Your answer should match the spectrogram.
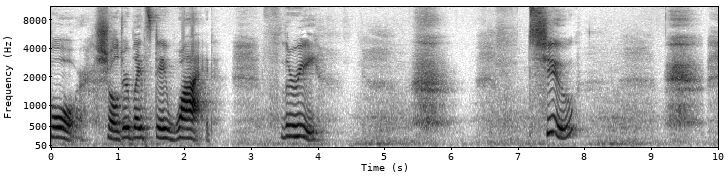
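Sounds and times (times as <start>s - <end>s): woman breathing heavily: 2.6s - 7.2s, 8.0s - 10.0s.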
